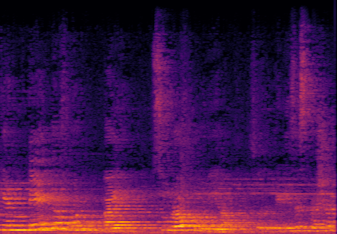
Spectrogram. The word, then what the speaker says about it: pseudopodia: So it closes this vacuole, and this part of the amoeba is called as pseudopodia. Pseudopodia. Here we is silent.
